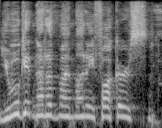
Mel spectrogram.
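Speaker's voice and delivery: shrill, very high-pitched yell. Quoting a gamer who yells at others from the other room: imitating someone yelling. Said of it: "Why are you yelling this again?".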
